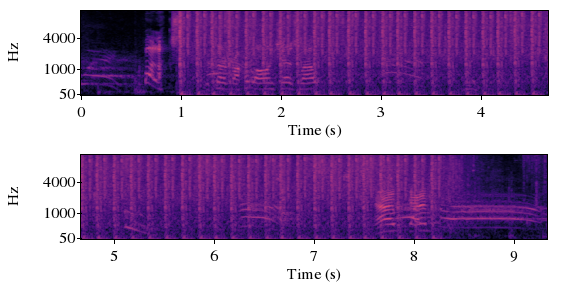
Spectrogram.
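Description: A rapid burst of machine gun fire rattles on and on.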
